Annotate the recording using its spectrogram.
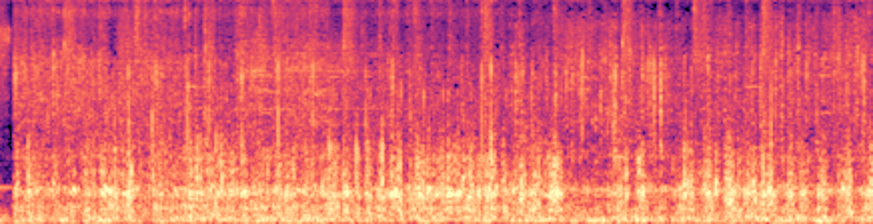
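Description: Bicycle tyres crunch and rattle over loose gravel.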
